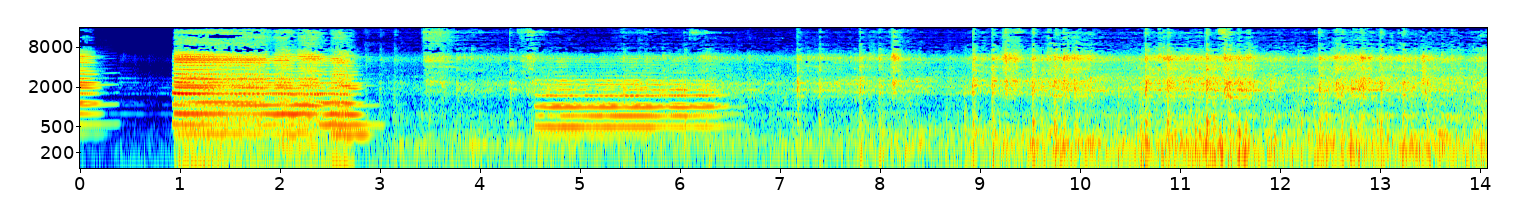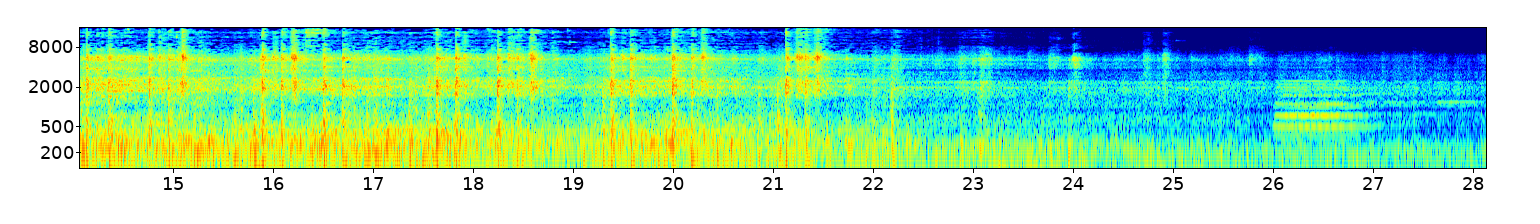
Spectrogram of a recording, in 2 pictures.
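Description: GE U20 diesel-electric locomotive's multi-tone air horn sounding two blasts of about two seconds each in the first few seconds, then the express train passing close: a loud rush of rolling noise with wheels clicking over the rail joints, fading after about twenty seconds as the train draws away. A fainter, shorter horn blast comes near the end.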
